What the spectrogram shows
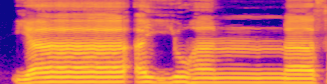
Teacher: نون مشدد ہے، یہاں پر نون غنہ لازمی ہے، یہاں پر نون غنہ کرنا ہے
